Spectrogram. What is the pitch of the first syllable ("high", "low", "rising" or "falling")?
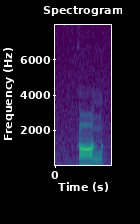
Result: rising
